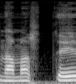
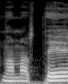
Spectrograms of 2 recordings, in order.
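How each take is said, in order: Both takes have the same delivery.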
